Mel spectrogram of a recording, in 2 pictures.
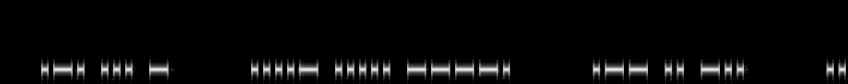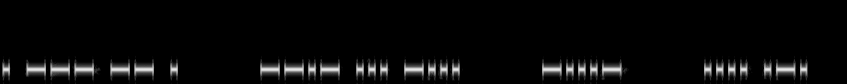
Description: Morse code, heard as a keyed tone, about 20 wpm, 700 Hz. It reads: RST 459 WID SOME QSB <BT> HR
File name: UK MASTER QSOs TRAINING/20WPM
